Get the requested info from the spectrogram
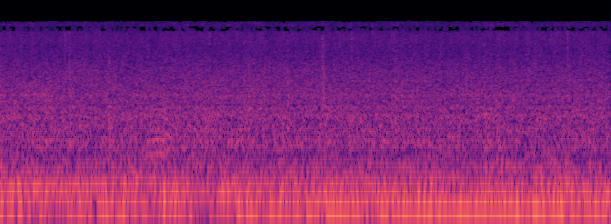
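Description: Heavy rain falling on a flooded street while water surges up out of an overflowing manhole: a steady rushing noise with a deep rumble underneath.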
